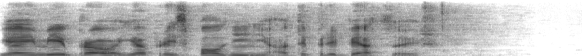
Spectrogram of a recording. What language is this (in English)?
Russian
